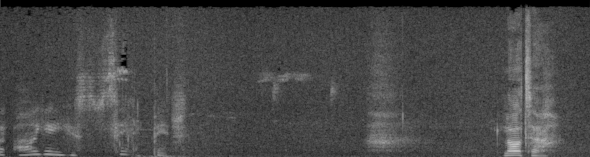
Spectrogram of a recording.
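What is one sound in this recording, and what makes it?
A young woman speaks softly and dreamily, close by.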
